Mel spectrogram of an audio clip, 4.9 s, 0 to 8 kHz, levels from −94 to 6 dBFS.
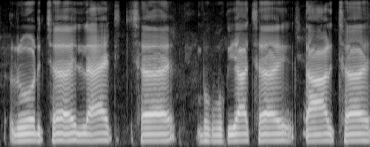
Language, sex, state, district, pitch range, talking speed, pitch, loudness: Hindi, male, Bihar, Begusarai, 135-140 Hz, 95 wpm, 140 Hz, -15 LUFS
